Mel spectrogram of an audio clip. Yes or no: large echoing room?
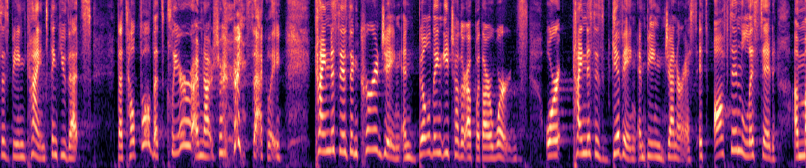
yes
